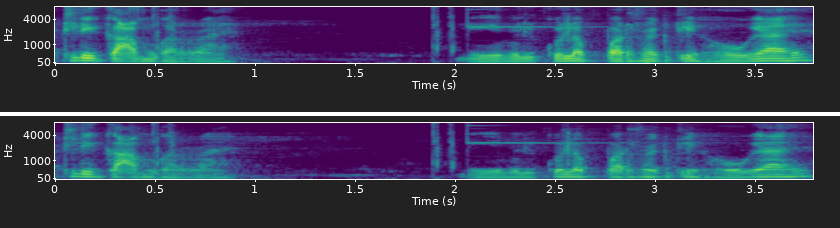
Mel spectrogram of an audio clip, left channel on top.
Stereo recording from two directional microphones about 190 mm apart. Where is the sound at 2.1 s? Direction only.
40° left (ahead or behind).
